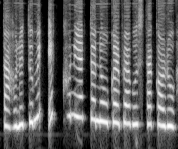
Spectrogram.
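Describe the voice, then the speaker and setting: Casting: woman to play kind-hearted cartoon daughter, extremely high voice, earnest and caring. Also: expressive, moderate pace, no echo, studio quality. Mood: earnest concern. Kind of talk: cartoon voice acting.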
